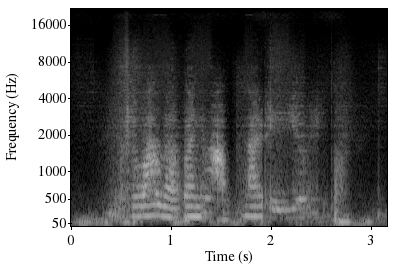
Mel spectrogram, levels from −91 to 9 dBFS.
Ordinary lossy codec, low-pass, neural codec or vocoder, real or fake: none; none; codec, 44.1 kHz, 0.9 kbps, DAC; fake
